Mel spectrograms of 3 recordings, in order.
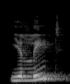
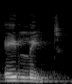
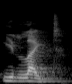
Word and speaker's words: elite: is the word elite actually there are two correct pronunciations elite and elite both are okay but just don't say alight there's no light in elite now if you keep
